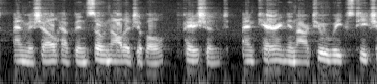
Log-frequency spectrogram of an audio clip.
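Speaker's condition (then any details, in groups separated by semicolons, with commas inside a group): ALS, speech-generating device; onset left arm weakness, tracheostomy, feeding tube; rapid progression, completely paralyzed; uses eye gaze device, eats through feeding tube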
